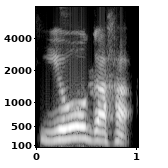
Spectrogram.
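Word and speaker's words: योगः: The vowel preceding that will decide how to pronounce, like yogaha, Y-O-G-A-H, yogaha. Okay, so bhakti yogaha. And you find this very commonly in all the shlokas. So that is, you have to pronounce it as yogaha.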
